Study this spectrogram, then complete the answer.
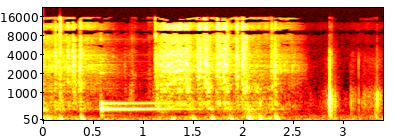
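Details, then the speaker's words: Hammerhead GTS 150 GY6 scooter engine just big-bored: starter whirs and engine turns over in quick uneven puffs but never catches, because the spark plug is not connected. "take a second i think it'd probably help if i had the spark plug"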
